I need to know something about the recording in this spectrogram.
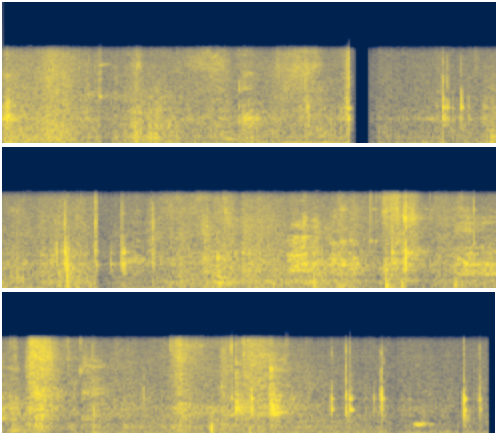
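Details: Butch, a pit bull, getting comfy on a love seat indoors: bursts of breathy, noisy sniffing and snuffling with soft rustling and a few sharp clicks, a brief dropout early on.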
